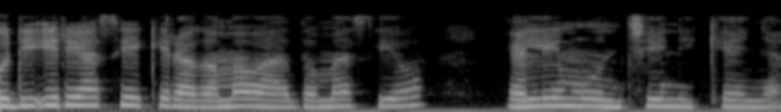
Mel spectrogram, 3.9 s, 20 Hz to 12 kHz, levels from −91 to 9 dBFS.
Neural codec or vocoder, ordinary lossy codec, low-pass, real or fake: none; none; 7.2 kHz; real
